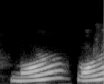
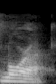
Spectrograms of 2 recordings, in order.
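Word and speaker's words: Maura: Moira, M-A-U-R-A, how do you say that? M-A-U-R-A. Moira? Moira? Yeah, maybe it's Moira. Yeah, that's it.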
